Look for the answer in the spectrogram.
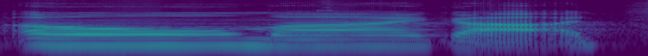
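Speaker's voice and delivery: very slow, drawn-out dread; retold dismay. Woman finding out she is pregnant, slow stunned dismay. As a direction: drag each word out in stunned realization.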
